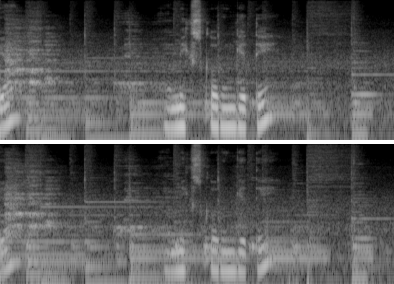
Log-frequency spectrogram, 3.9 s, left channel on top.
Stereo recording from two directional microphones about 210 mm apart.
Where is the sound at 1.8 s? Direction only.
20° left (ahead or behind).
